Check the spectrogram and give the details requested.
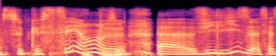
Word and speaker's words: Villyz: Viliz, ça s'écrit V-I-2-L-Y-Z.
